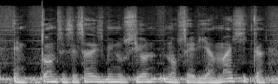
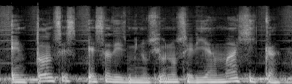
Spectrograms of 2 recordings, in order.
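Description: No difference in how they are said.

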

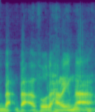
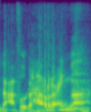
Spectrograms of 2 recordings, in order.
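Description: First: The r sound is weak and swallowed. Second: The r sound is stressed and strongly trilled. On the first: The speaker calls it wrong. "the resh doesn't come out very clearly" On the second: The speaker calls it right. "everything is very clear"

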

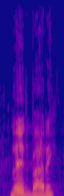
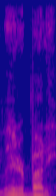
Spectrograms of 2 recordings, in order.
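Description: First: It is said in a South Park character voice. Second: It is said in the speaker's plain voice.

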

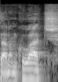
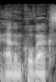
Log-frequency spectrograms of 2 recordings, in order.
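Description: First: The surname is said in a non-American way. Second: The surname is said the American West Coast way.

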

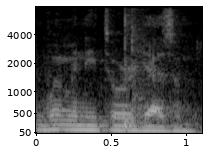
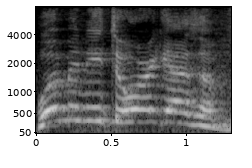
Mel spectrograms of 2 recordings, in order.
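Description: First: It is said at a normal, quiet volume. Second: It is said louder.

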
